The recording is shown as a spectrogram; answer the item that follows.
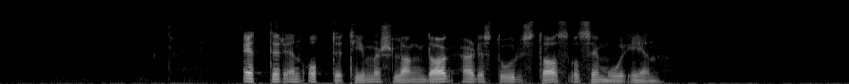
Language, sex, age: Norwegian, male, 36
